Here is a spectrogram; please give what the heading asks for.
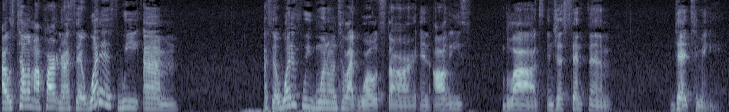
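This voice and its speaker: Bright, sassy, theatrical podcast host. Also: mid-range voice, measured pace. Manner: sassy, chatty, addresses listeners as "girl" and "y'all". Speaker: show host and music artist. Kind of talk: casual conversational monologue to listeners.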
